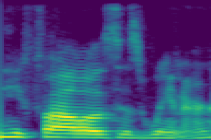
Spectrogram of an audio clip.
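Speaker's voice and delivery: ordinary talk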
